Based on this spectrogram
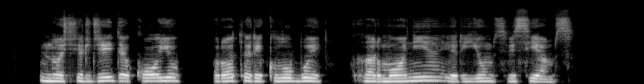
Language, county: Lithuanian, Telšiai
